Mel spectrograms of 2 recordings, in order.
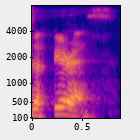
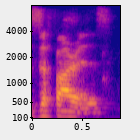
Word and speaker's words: Zaferes: I'm ready this is a ferris Severus yes CAF PR es Oh emphasis on that step first a yeah cuz everyone suppose it safaris and I don't know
